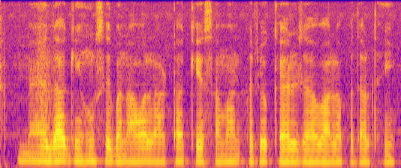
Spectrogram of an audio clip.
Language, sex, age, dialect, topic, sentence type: Magahi, female, 18-24, Central/Standard, agriculture, statement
